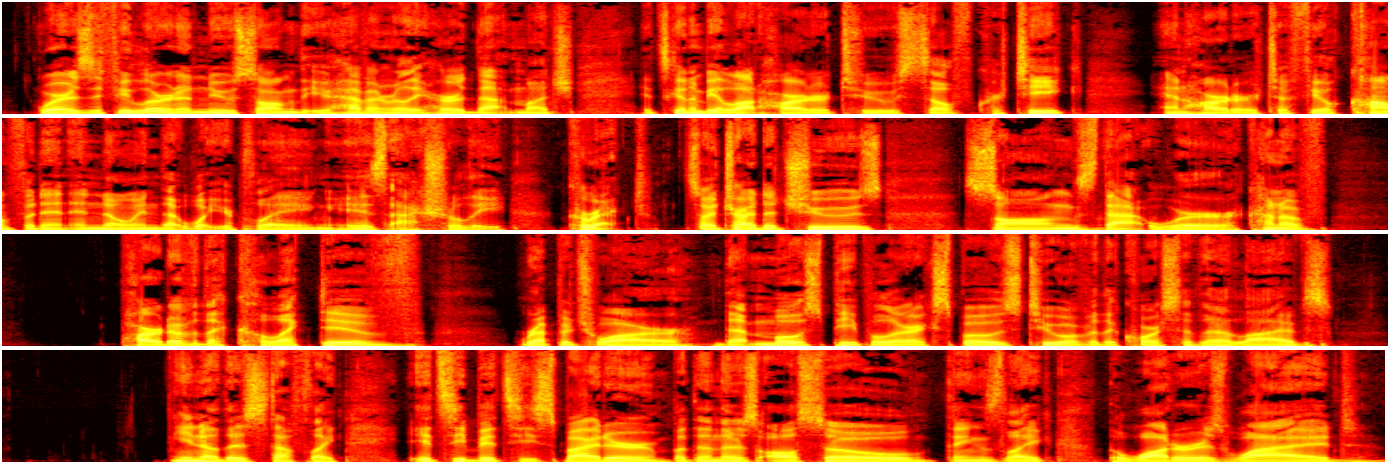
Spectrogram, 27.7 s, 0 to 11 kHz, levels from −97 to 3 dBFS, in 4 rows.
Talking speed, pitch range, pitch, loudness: 180 wpm, 85-110 Hz, 95 Hz, -18 LUFS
